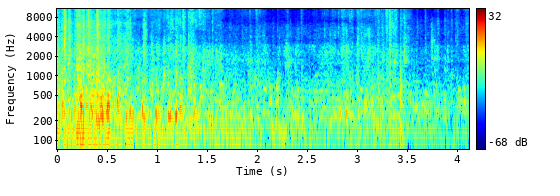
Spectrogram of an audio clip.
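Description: Pigeons kept as a hobby coo softly amid a busy, noisy background of rustling and scattered sounds, with no clear talking.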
